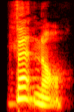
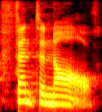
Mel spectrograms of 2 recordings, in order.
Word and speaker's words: fentanyl: It's like saying fentanyl, not fentinol. Fentanyl. Yeah. Um. Yep. Fentanyl. There you go. Fentanyl.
